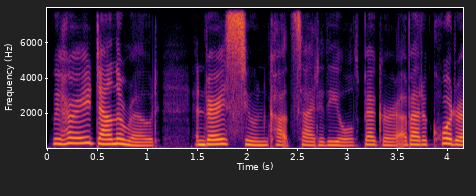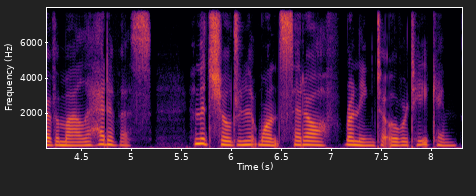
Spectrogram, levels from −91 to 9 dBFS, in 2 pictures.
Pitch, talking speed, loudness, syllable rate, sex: 220 Hz, 245 wpm, -19 LUFS, 6.1 syllables/s, female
